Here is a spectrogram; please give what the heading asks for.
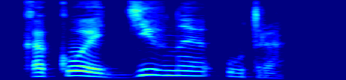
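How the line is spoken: Loud, delighted. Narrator (Russian): Геля, переполненная восхищением, громко сказала

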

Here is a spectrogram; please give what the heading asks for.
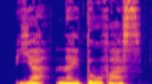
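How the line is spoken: Whisper. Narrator (Russian): прошептала я

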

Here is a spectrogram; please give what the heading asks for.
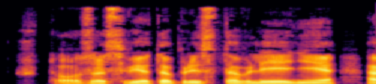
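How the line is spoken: Plain. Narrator (Russian): сказал Лукьянов

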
